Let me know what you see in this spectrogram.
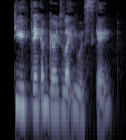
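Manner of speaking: plain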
